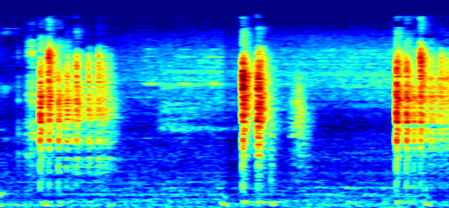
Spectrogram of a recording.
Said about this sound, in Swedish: Jag gillar inte hur många tärningar han slår.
